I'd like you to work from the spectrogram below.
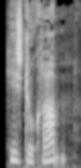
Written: histogram

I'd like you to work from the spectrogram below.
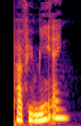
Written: parfumering

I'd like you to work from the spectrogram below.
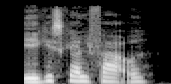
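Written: æggeskalfarvet

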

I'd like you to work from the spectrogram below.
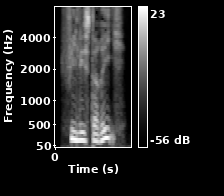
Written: filisteri

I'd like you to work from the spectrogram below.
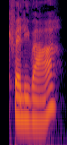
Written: kvalivare

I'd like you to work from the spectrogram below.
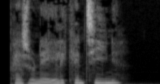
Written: personalekantine

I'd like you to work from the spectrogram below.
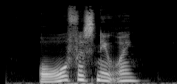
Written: åreforsnævring

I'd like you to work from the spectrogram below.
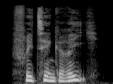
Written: fritænkeri

